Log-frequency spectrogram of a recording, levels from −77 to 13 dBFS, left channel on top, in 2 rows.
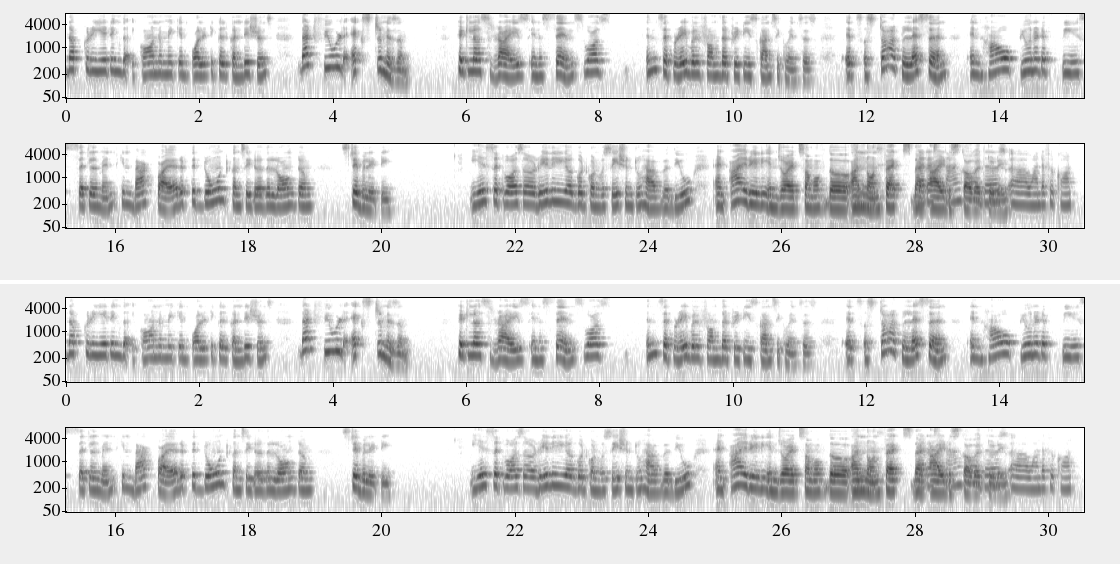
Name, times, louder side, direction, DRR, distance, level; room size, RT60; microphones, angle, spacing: voice 1, 0.0-3.1 3.5-5.1 5.9-8.1 8.7-11.2 11.7-13.2 13.6-19.0 19.5-20.1 21.3-29.4, left 2 dB, 45° left, 0.9 m, -25 dB
voice 2, 27.1-27.4 28.0-30.3, left 4 dB, 80° left, 0.4 m, -32 dB
6.9 x 6.5 x 2.2 m
head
